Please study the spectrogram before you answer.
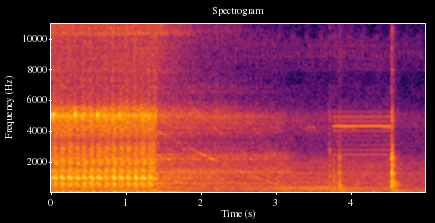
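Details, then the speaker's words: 1991 Mercedes 300SL with restored fuel pressure: starter cranks steadily then stops, no firing or catch, fuel smell and air heard coming in; crank no start, fuel apparently not getting through injectors, cause unconfirmed. "So, getting the fuel up. You can hear the air coming in. But why is it not going through the damn injectors?"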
